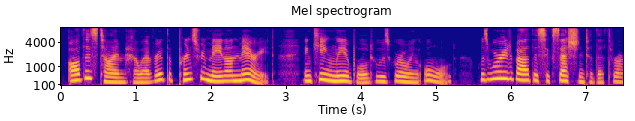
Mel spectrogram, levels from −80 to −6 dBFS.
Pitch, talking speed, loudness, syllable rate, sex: 240 Hz, 185 wpm, -17 LUFS, 5.6 syllables/s, female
